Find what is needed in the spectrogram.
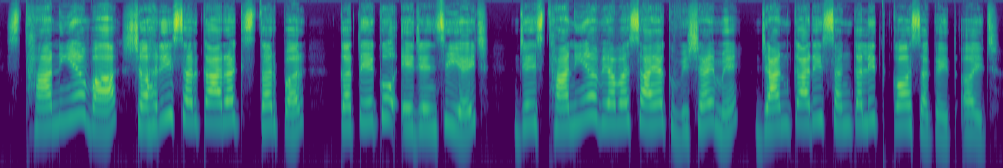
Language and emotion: Maithili, neutral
